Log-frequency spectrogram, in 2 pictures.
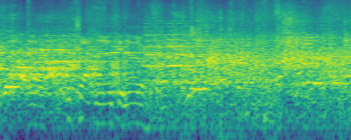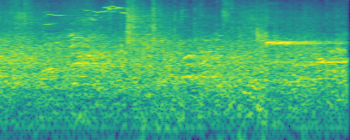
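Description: A crowd of spectators cheers and shouts in a large echoing arena.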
